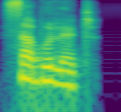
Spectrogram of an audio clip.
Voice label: "subulate", Indian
